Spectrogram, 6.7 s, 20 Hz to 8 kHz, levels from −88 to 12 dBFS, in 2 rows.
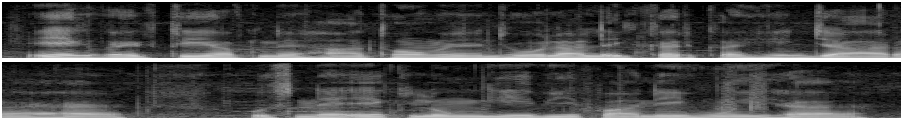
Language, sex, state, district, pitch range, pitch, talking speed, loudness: Hindi, male, Jharkhand, Garhwa, 125-150 Hz, 135 Hz, 160 wpm, -16 LUFS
